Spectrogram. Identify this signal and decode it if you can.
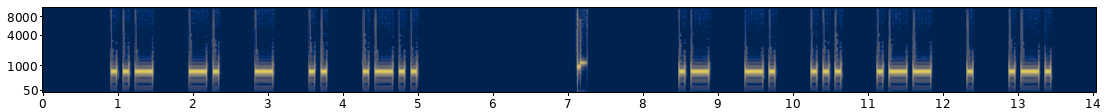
Morse code, heard as a keyed tone, about 15 wpm, spaced as for 11 wpm, 700 Hz. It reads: UNTIL ANSWER
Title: 2x Character Spacing - Top 300 Words - 15wpm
